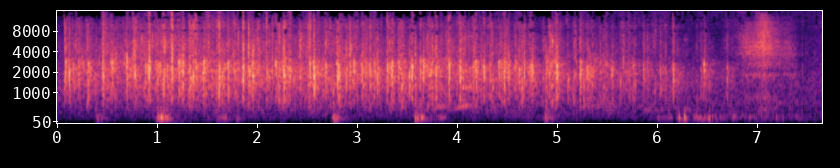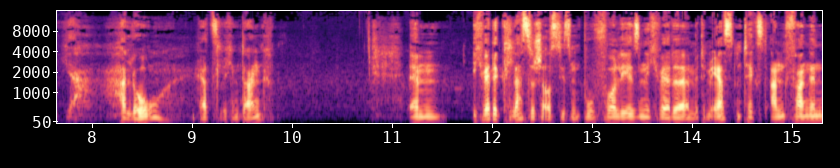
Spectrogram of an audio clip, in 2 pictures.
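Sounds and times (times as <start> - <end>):
audience applause welcoming an author: 0.0 - 7.2
speech: 7.8 - 9.9, 11.2 - 15.2.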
